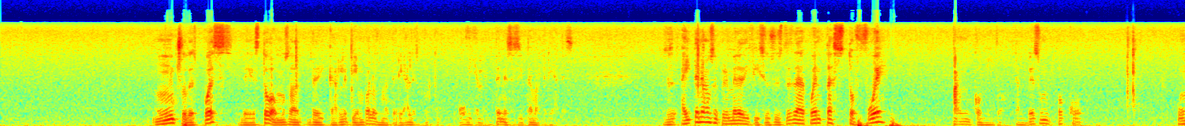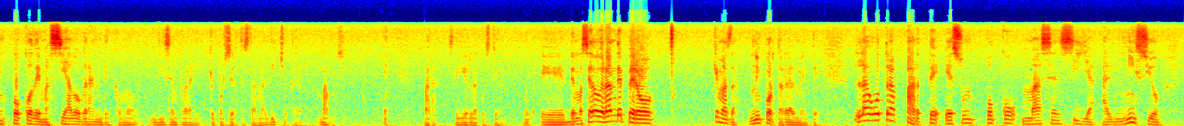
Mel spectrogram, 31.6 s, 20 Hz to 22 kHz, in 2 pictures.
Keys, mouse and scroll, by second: 0.6 click, 1.0 middle click, 1.6 scroll up 1, 1.9-2.7 scroll down 1, 3.0-3.4 scroll up 1, 4.1 shift+click, 5.5 scroll down 1, 7.6-8.0 scroll down 1, 8.1-9.6 drag, 9.4 Tab, 10.1 scroll down 1, 10.6-10.9 scroll up 1, 11.2-11.6 scroll down 2, 13.2 scroll down 2, 13.6 middle click, 15.2 KP_0, 17.2-20.4 drag, 22.0 scroll down 1, 22.4 middle click, 23.2 scroll down 1, 23.6-24.2 middle drag, 24.4-25.0 scroll down 1, 26.4-26.8 scroll down 2.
